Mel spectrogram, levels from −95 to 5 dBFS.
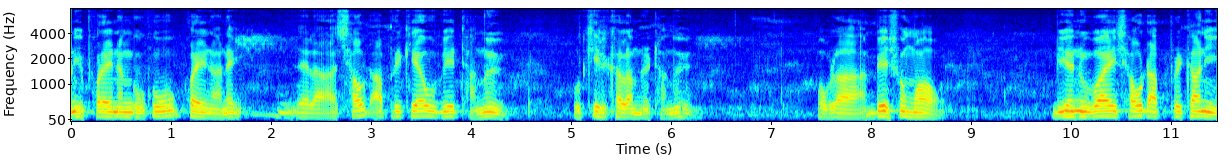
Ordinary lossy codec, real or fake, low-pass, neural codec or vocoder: none; fake; none; codec, 16 kHz, 16 kbps, FunCodec, trained on LibriTTS, 50 frames a second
